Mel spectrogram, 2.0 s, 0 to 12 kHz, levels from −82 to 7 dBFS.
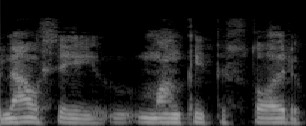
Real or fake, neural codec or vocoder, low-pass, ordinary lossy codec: fake; codec, 16 kHz, 8 kbps, FreqCodec, smaller model; 7.2 kHz; MP3, 32 kbps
